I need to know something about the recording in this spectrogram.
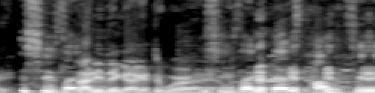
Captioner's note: laughs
